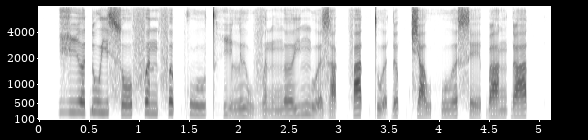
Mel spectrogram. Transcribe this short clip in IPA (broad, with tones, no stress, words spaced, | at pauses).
ɣi˧ə̯ɗu˧jso˨˦ fə˧nfə˦˥p̚kwu˨˦ t̪ʰḭ˧˨lɨ˧˩w və̰˧˨n ŋəː˨˦j ŋṵ˧˨ə̯za˨˩k̚fa˦˥t̚ t̪ṵ˧˨ə̯ ɗə˦˥p̚ t͡ɕa˨˩whwu˨˦ə̯ se˨˩ɓa˧ŋ ɗa˦˥t̚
